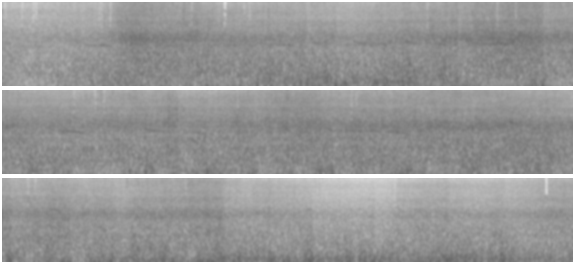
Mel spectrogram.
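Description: Sea waves roll in at the water's edge on a windy Blackpool beach, a loud continuous wash of surf mixed with heavy wind buffeting the microphone throughout.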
